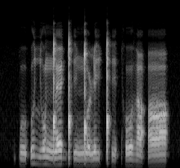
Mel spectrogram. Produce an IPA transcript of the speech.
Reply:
puʔu ʎo ŋ͡ǃɛǃʼi ŋ͡ǃoɳiǃʰi t̪ʰoðɑ ʔɑ

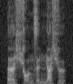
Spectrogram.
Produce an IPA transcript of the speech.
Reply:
ɜ˦çɔ˨nzə̰˧ ɲa˧çɵ˦

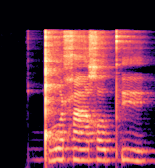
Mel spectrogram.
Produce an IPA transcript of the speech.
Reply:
ɡ͡ǃoħãɐ̯χopʼy

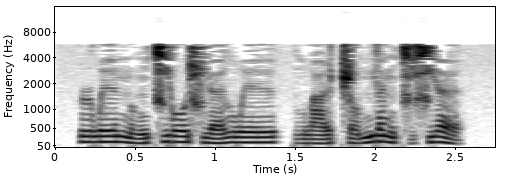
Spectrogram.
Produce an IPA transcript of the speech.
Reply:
ɻwe˥ɪ̯n̪ʊ˧˥ŋt͡ɕjo˥ʊ̯ ɕɥɛ˧˥ lwe˥ɪ̯ | lwa˧˥ɪ̯ʈ͡ʂɤ˧˥mjɛ˥˩nt͡ɕi˩ ɕjɛ˥˩

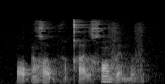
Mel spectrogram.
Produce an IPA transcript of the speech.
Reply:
ɔ˩ʔ ə̃˥ʁɤ˩bʱə̃˩qʰɛ˩l χɔ̃˥vɛ˩mə˩v

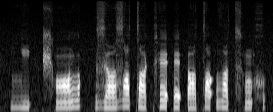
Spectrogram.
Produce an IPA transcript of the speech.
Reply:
ʎiʔ t͡ʃʰɔ̃lˠ | zɯzˤɯ tˤɯkʰɛʔɛ ʔotˤɛʔðˤɯt͡sʰõx

